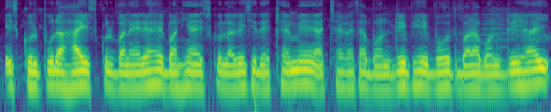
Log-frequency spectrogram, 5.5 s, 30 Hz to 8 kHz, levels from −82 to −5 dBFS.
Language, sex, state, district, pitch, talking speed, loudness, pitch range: Bhojpuri, male, Bihar, Sitamarhi, 115 Hz, 230 wpm, -18 LUFS, 110-120 Hz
